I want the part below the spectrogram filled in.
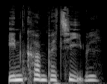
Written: INKOMPATIBLE

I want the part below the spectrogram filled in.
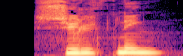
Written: Syltning

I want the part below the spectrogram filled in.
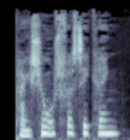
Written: pensionsforsikring

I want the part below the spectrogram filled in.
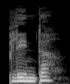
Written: BLENDEREN

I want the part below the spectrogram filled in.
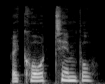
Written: REKORDTEMPO

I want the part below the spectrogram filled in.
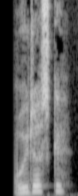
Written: rytterske

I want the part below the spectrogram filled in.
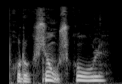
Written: PRODUKTIONSSKOLE

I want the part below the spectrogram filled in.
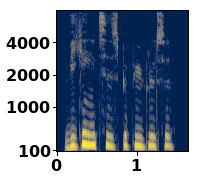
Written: vikingetidsbebyggelse

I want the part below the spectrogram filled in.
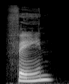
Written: fandens

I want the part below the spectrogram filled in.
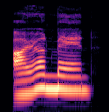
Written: ironman

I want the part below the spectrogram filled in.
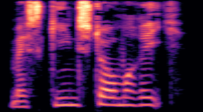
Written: maskinstormeri

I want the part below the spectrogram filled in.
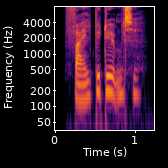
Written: fejlbedømmelse

